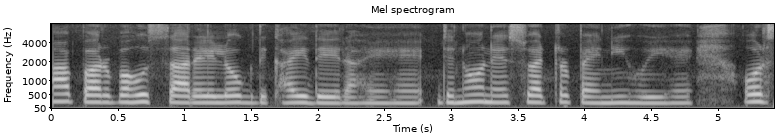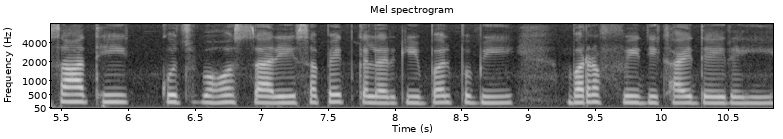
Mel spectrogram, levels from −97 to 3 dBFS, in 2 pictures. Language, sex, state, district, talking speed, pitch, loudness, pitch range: Hindi, female, Uttar Pradesh, Ghazipur, 170 wpm, 230 Hz, -23 LUFS, 220-245 Hz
